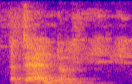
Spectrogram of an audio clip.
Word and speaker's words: addendum: words we'll pronounce this addendum addendum the stress will be on the second syllable of the world at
